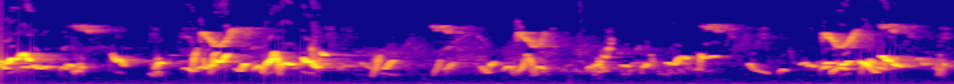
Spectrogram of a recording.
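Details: Singing red-whiskered bulbul, a mountain bird, during decoy trapping: a busy stream of sharp chirps and quick whistled slides, delivered in rapid overlapping bursts.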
